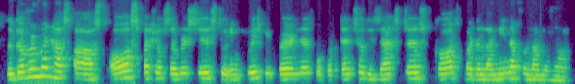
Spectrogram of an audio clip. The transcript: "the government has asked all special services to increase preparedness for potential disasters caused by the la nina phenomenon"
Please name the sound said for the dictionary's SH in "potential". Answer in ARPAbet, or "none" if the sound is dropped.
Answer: SH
